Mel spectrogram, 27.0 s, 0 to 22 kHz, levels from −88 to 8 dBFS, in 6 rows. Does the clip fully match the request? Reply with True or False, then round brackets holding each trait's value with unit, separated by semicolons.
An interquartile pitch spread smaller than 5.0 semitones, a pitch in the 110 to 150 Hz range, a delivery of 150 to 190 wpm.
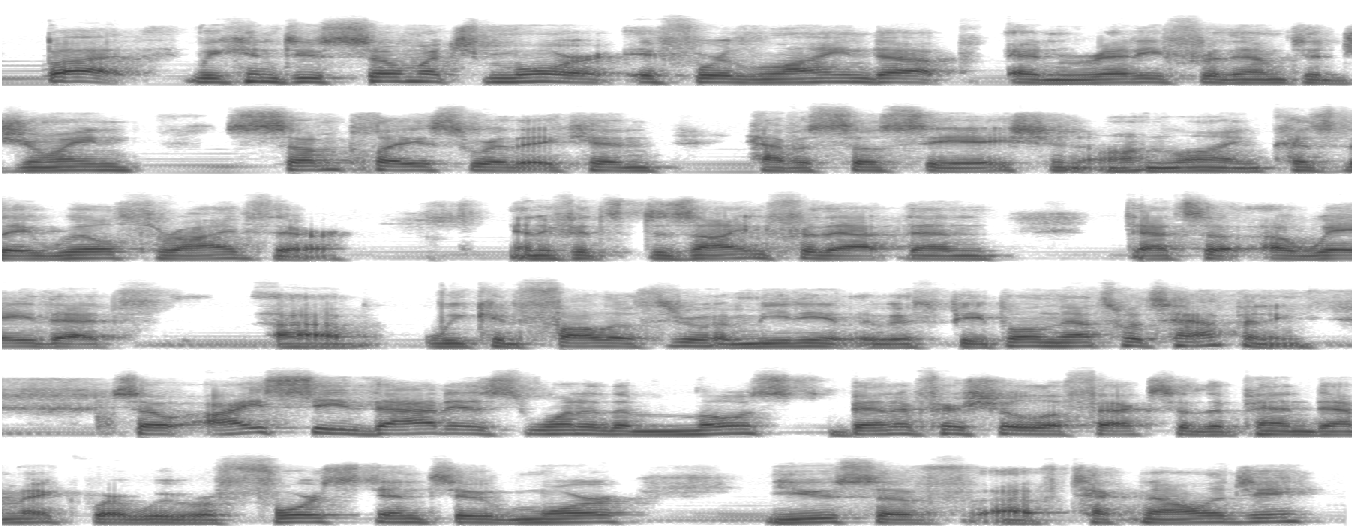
True (3.0 semitones; 125 Hz; 175 wpm)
